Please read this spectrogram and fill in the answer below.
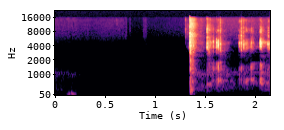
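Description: Faint clicks and light crackles of a small bottle being handled at its cap, starting about a second and a half in after near silence.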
